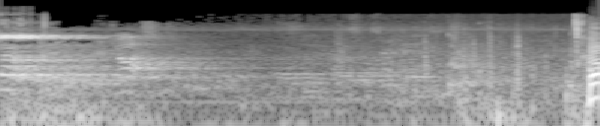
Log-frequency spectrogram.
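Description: A basketball bouncing on a hardwood gym floor, with a series of short knocks in the second half, over faint voices in the gym.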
